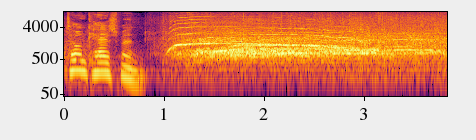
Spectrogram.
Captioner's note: cheering and applause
